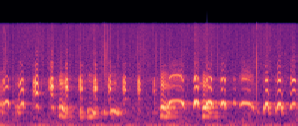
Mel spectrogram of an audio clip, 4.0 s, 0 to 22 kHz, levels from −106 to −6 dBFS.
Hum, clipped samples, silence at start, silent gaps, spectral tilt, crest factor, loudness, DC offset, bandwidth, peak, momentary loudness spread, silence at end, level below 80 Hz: none; under 0.1%; 0 s; none; -3 dB/octave; 18 dB; -23 LUFS; under 0.1%; 11.5 kHz; -6 dBFS; 10 LU; 0 s; -60 dBFS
